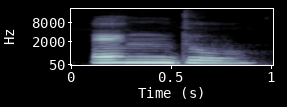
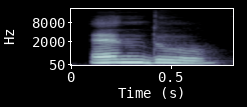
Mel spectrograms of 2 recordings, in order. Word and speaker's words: 앵두: 이응과 디귿이 만나면 몽돌, 앵두. 이응과 비읍이 만나면 왕비, 흥부. 미음과 디귿이 만나면 검도, 침대. 인데 말을 배우고 있는 아기나 발음에 서투른 사람이 간혹 몬돌, 앤두, 완비, 흠부, 건도, 침대처럼 소리 낼 때가 있습니다. 뒤 첫 소리를 너무 일찍 준비해서 그렇답니다.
